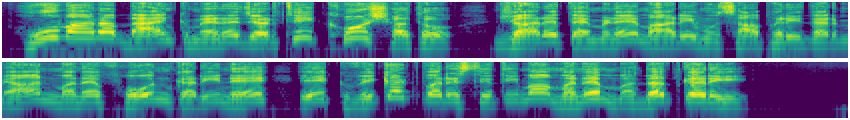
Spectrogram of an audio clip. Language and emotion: Gujarati, happy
